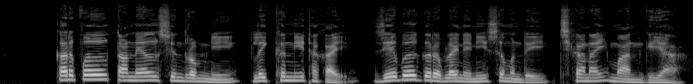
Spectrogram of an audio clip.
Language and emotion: Bodo, neutral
